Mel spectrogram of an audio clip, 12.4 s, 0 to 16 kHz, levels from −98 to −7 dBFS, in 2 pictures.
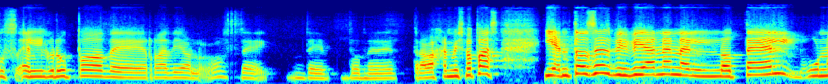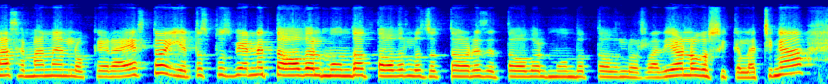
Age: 20-39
